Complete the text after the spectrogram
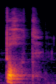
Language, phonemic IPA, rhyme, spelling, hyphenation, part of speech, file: Dutch, /tɔxt/, -ɔxt, tocht, tocht, noun, Nl-tocht.ogg
- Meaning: 1. journey, expedition, march 2. draught, air current 3. a small waterway that connects all the other waterways in a polder to a pump, windmill or sluice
